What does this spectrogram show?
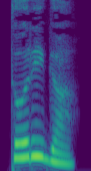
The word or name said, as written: ತೊರಿಗ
